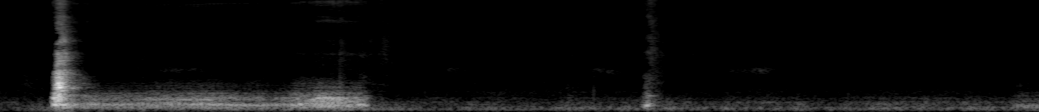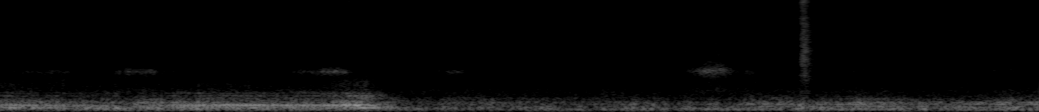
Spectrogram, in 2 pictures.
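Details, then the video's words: Pet beagle named Maple barking and howling indoors at something outside she dislikes; a sharp bark opens a low, droning howl of about three seconds, a second long low grumbling howl follows mid-clip, then quieter low murmurs and a few faint clicks. "beagle howls and barks at nothing"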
